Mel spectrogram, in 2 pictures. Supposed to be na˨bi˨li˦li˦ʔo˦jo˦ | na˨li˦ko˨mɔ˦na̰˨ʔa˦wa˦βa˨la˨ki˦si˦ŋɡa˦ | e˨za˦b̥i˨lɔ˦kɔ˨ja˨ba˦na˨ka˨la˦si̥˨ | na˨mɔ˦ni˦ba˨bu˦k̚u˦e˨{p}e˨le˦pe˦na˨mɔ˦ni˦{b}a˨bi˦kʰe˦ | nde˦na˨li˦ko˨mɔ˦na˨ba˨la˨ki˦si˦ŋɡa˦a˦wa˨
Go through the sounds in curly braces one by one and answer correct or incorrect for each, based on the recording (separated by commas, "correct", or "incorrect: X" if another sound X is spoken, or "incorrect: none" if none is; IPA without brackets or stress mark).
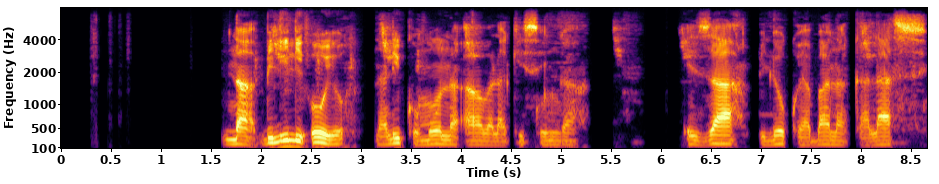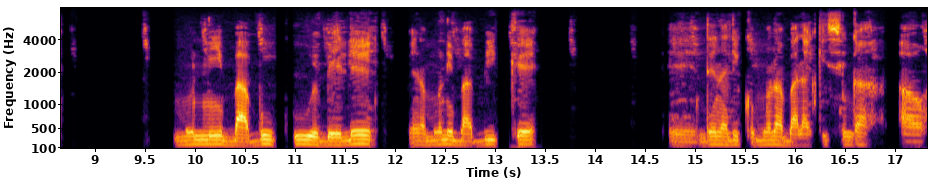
incorrect: b, correct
